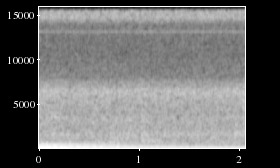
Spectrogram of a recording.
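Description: An acoustic guitar's F note ringing out and slowly fading, over a low steady hum.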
